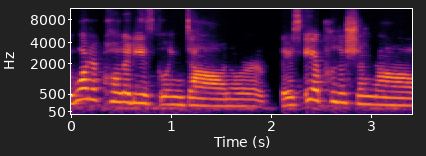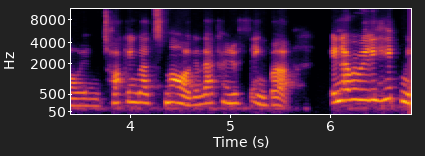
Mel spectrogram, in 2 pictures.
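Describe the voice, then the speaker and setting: The woman's tone is bright and sharp, and her pace is moderate. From Pakistan. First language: not English. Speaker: climate change consultant, keynote speaker. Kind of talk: keynote talk.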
